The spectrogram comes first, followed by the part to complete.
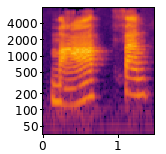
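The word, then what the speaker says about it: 麻烦: okay just like you're flicking it up fan ma fan okay that's how we pronounce it and this means troublesome bothersome okay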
